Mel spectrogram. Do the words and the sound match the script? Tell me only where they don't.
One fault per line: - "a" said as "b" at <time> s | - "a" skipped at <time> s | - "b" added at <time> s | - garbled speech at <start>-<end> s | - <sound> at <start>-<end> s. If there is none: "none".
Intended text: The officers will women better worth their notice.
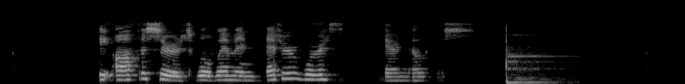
- thud at 5.0-5.8 s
